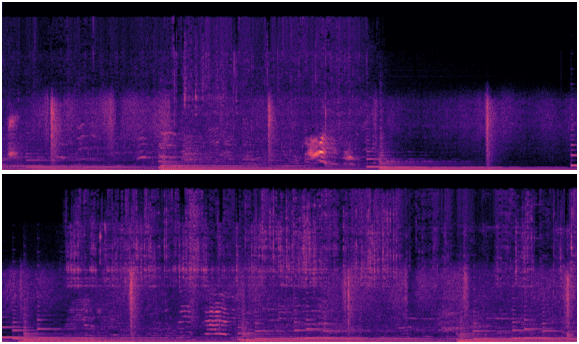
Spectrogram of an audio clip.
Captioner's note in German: Straßengeräusche und Kinderquieken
